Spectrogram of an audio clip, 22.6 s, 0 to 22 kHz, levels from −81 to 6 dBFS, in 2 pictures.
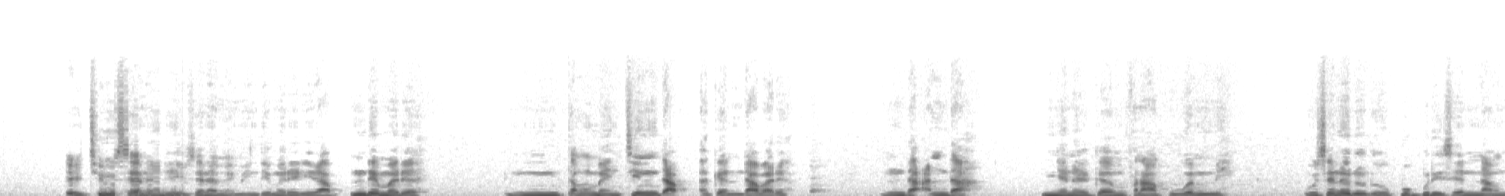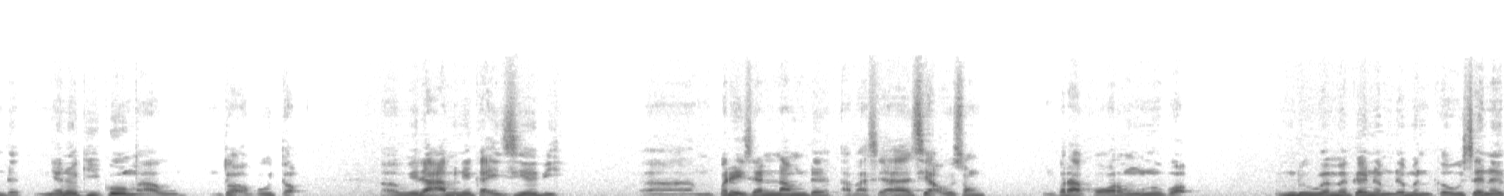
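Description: From 0.73 to 1.38 s, just before "usem emi mi ndemede", the speech turns into a rigid, metallic buzz at 188 Hz. This is robotic sound from repeated short buffers. About half the audio is likely replaced by repeats of a roughly 5 ms slice.

At 12.89 to 13.0 s and again at 19.12 to 19.25 s, the speech drops by about 11 dB and about 9 dB. The noise suppressor cut the speech, mistaking it for the room noise, which sits about 23 dB below. Each time, roughly a tenth of a second sounds swallowed.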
